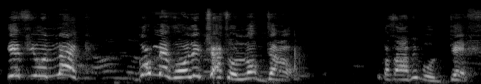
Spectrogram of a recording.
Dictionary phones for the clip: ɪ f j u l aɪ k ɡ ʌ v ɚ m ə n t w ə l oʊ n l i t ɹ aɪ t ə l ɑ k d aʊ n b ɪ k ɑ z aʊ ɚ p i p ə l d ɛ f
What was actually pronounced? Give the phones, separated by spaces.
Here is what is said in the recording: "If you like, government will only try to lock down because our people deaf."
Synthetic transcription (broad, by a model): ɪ f j u l aɪ k ɡ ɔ m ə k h oʊ l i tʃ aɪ t ə l ɑ k d aʊ n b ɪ k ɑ s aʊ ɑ p i p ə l d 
